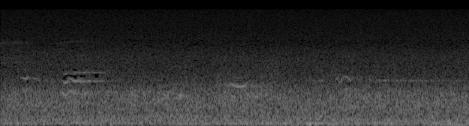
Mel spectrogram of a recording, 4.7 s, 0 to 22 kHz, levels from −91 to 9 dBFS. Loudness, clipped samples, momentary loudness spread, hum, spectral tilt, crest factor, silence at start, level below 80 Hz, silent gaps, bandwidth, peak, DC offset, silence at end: -44 LUFS; under 0.1%; 2 LU; none; -6 dB/octave; 14 dB; 0 s; -54 dBFS; none; 16.5 kHz; -30 dBFS; under 0.1%; 0 s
